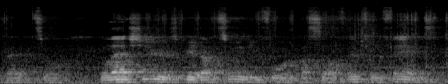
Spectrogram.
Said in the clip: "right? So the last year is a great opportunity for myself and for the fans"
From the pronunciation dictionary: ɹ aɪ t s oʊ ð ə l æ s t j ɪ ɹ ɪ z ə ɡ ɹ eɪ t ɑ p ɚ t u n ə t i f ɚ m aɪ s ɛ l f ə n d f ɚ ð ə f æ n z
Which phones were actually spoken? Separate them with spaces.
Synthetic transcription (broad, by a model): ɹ aɪ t s oʊ ð ə l æ s t j ɪ ɹ ɪ z ɡ ɹ eɪ t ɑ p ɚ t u ə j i f ɚ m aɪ s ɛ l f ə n f ɚ ð ə f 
